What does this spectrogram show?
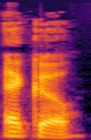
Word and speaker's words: ECCO: company called, I hope I'm pronouncing it correctly, ECCO Safety Group. Is that how you say it? You got it right. Great. Yep. ECCO Safety Group. Yeah. ECCO.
